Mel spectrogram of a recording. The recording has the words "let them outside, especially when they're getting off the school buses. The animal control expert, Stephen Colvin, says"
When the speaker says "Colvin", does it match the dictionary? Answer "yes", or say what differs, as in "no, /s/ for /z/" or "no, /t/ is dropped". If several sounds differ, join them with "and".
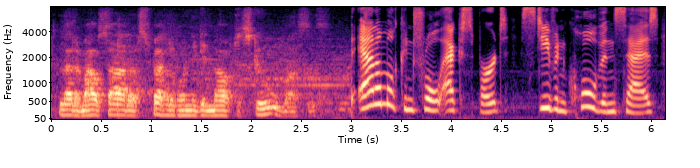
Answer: yes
